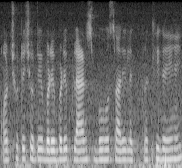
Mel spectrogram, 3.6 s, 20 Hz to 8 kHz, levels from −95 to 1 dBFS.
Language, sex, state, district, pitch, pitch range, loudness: Hindi, female, Haryana, Rohtak, 175 Hz, 170-185 Hz, -16 LUFS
